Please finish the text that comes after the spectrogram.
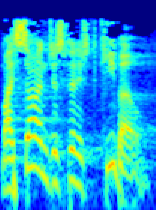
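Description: A man with a deep voice telling a church testimony in a folksy way that builds into preacher-like emphasis. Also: sing-song, measured pace, a bit bright. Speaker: congregation member. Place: church sanctuary. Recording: echoey church hall, dull sound.

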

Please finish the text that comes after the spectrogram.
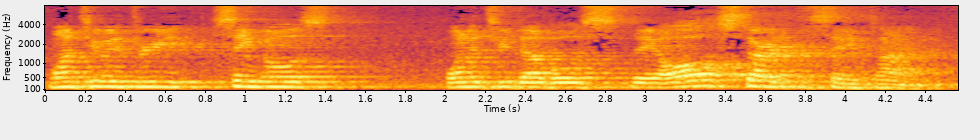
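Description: A man giving a sermon in a conversational way, telling personal stories with emphatic repetition and pauses. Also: fairly high pitch, darkish tone. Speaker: preacher. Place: large reverberant room with an audience. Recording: echoey hall, distant, faint noise.

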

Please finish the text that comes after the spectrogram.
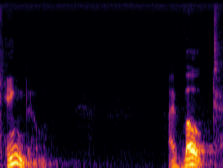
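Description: An American man from the Pacific Northwest preaching a sermon, loud and animated, dropping into quiet asides before rising to booming emphasis. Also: slow, slightly rough. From Bellingham, Washington, USA. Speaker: pastor. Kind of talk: expository sermon.

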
